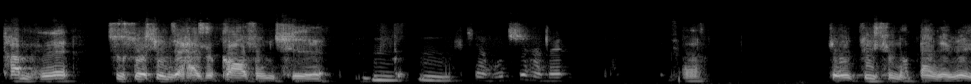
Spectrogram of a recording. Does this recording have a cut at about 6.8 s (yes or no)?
yes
